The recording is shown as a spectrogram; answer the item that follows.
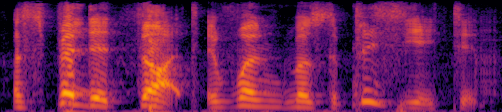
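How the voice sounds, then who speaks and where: A woman voicing a wise, calm zebra sorceress who speaks in deliberate, formal rhymed phrases. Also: lowish voice, no room sound, dull audio, voice pushed up. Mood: gracious.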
